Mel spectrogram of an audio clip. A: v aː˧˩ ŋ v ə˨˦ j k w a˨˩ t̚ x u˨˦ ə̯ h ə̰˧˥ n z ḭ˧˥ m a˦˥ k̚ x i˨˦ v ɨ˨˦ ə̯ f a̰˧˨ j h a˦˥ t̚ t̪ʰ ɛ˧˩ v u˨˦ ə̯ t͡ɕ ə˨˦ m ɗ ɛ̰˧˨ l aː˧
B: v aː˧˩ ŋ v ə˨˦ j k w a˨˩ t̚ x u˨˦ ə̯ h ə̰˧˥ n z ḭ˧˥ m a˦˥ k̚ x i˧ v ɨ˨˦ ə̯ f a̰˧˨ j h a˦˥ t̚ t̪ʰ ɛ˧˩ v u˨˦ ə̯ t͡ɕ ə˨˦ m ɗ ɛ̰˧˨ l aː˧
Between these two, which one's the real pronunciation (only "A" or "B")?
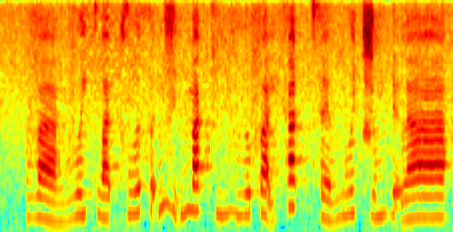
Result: A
